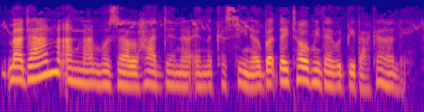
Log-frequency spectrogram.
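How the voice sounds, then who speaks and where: A woman with a deep, slightly mellow, natural voice talks fast while playing a servant in a radio drama. Her testimony is careful, formal and deferential, told with precision, and though composed she resents a rival.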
